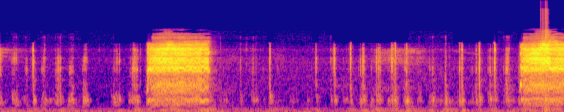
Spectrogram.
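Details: Pet squirrel barking while teething: two harsh, noisy, half-second bark bursts, the second near the end, separated by rapid dry clicking and ticking.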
